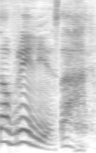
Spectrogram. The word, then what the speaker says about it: Aurelius: Did I get better in pronunciation? Aurelius. It's Aurelius.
